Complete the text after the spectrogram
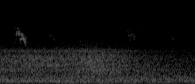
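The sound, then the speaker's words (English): A few brief house sparrow chirps, fairly faint and spaced irregularly, rising over a steady wash of outdoor background noise with no one talking. “The house sparrow is widely distributed and is especially associated with permanent human habitation.”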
